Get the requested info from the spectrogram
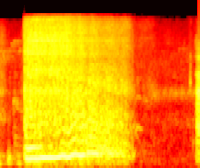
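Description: A man choking and sputtering on a strong drink: one harsh, breathy vocal burst about a second long.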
